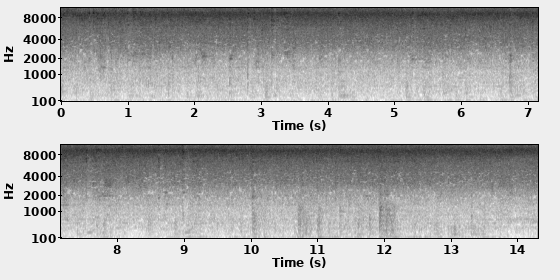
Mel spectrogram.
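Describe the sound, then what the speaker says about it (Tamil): Mustard seeds and onions frying in hot oil in a pan, a continuous loud bright sizzle and hiss with occasional sharper pops, steady for the whole stretch with no talking. "அதுக்கு வானலில் எண்ணெய் ஊற்றிருக்கேன். இந்த கடுகு போடுறோம், வெங்காயம் போடுறோம்."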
